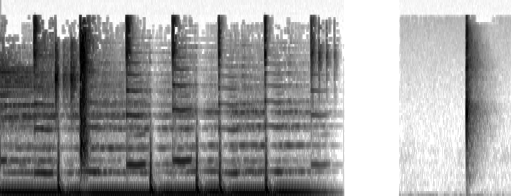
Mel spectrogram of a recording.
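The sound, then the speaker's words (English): A steady tonal drone with regular sharp hits plays for a few seconds and cuts out. After a moment of silence, a single crisp hand clap, made to sync the audio, rings out loud and alone. “First clap sync.”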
